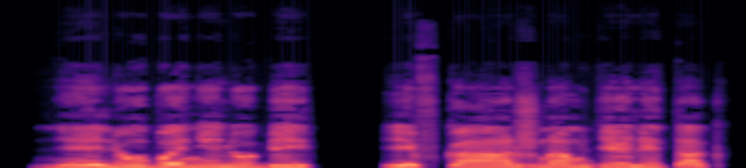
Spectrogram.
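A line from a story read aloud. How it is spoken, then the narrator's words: Shouted. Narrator (Russian): крикнул Нажиб с носом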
